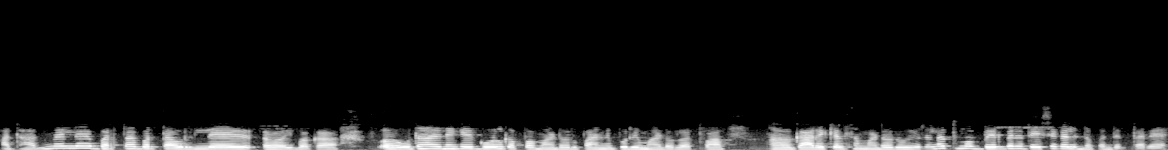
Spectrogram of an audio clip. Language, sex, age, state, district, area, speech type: Kannada, female, 18-30, Karnataka, Shimoga, rural, spontaneous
